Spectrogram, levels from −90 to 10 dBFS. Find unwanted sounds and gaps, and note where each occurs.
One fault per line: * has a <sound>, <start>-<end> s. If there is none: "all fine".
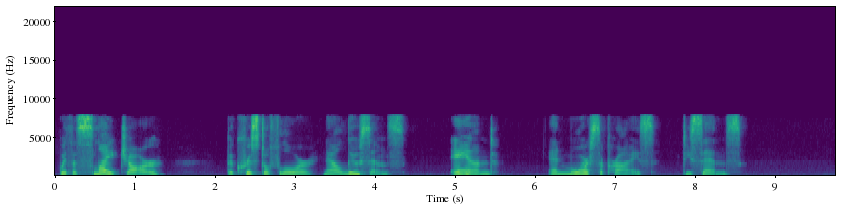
all fine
